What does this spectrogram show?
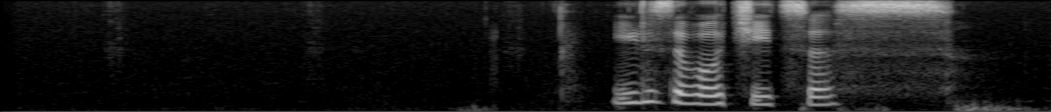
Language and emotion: Russian, neutral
